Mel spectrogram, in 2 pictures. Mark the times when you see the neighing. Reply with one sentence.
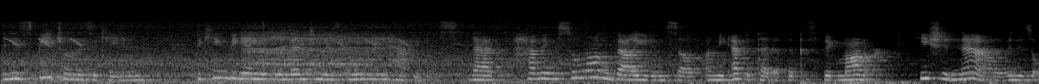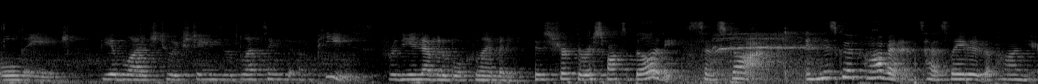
The neighing can be heard from 2.4 to 4.0 s and from 17.2 to 18.6 s.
